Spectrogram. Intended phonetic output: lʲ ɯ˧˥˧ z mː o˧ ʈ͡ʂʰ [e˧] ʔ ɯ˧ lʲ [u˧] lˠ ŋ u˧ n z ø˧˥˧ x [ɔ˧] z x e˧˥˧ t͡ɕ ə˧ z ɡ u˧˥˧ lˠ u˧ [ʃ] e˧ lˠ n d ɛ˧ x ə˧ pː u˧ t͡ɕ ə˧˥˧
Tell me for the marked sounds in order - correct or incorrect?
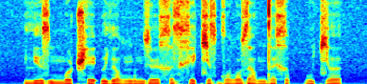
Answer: correct, correct, incorrect: ə˧, incorrect: z

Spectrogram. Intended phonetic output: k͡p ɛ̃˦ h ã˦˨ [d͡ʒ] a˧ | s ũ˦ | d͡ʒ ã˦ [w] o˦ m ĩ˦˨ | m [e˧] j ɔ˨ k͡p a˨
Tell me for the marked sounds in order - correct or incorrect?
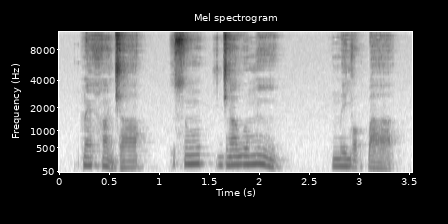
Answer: correct, correct, correct

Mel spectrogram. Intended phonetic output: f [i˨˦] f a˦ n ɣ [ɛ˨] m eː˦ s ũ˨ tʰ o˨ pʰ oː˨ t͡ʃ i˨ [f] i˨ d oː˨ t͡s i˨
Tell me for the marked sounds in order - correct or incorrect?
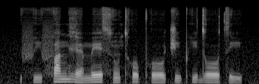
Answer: incorrect: i˨, correct, incorrect: pʰ

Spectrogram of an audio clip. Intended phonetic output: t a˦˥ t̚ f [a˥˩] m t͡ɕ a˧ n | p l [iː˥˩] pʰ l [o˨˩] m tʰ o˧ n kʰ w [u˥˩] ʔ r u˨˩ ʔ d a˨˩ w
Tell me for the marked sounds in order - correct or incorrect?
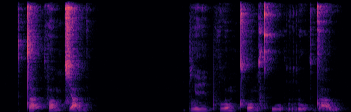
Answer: incorrect: a˧, correct, incorrect: o˧, incorrect: u˨˩

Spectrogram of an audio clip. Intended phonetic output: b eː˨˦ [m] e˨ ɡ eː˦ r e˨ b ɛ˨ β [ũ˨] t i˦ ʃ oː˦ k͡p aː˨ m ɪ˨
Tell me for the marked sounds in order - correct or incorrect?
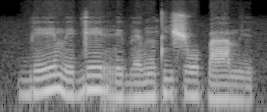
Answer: correct, correct

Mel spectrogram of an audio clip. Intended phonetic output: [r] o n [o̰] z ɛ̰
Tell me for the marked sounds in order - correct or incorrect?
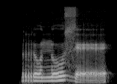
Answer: correct, incorrect: o

